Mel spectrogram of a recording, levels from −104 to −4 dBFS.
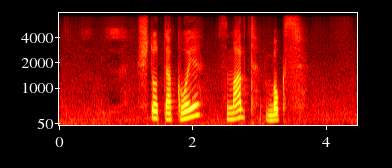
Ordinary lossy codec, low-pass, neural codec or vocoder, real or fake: none; 7.2 kHz; codec, 16 kHz, 1 kbps, X-Codec, HuBERT features, trained on LibriSpeech; fake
